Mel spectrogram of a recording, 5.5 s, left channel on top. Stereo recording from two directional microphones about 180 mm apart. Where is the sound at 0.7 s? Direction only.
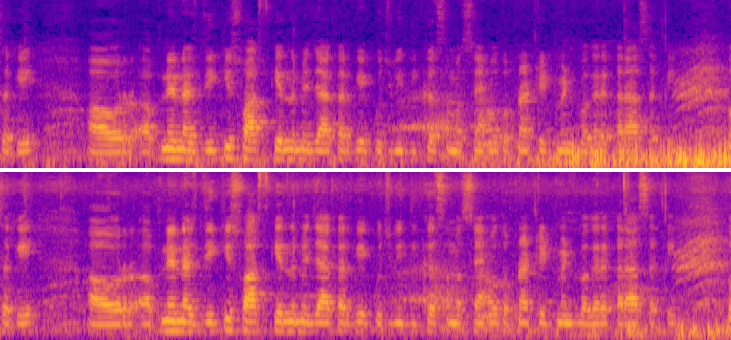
20° right (ahead or behind).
